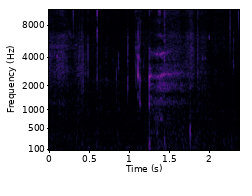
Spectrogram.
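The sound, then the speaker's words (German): Moist lip smacks and mouth clicks as lips part against dried saliva: several soft, sharp clicks scattered through a quiet, breathy hush. “Ja, das ist dieser getrocknete Speichel zwischen den Lippen”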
